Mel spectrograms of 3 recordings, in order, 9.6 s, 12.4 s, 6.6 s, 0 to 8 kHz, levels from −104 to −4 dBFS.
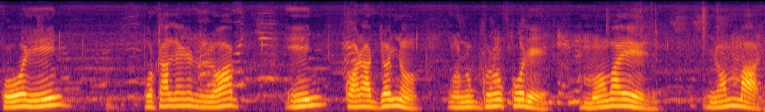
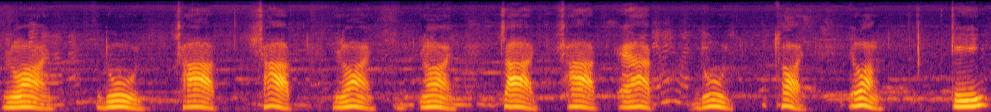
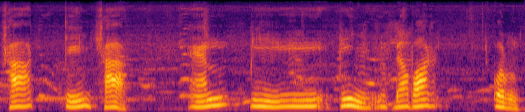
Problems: none marked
